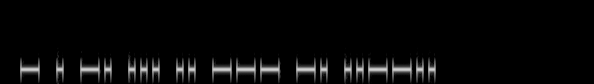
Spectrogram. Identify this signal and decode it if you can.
Morse code, heard as a keyed tone, about 20 wpm, 700 Hz. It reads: TENSION?
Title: Sentences from Top 1600 Words 20wpm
